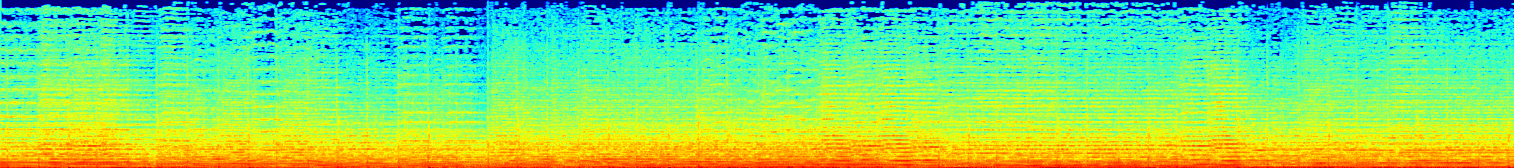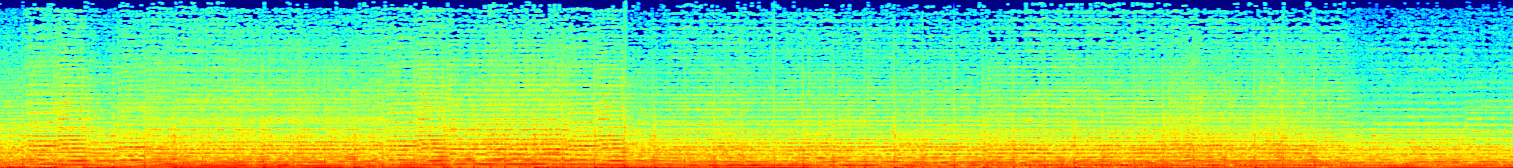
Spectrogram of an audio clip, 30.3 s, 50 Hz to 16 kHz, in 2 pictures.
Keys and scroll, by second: 5.6 ctrl+z, 11.8 ctrl+z, 19.4-19.9 ctrl+z, 24.8 ctrl+z, 24.8 ctrl+z, 26.6 ctrl+z, 26.8-28.8 ctrl+z.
